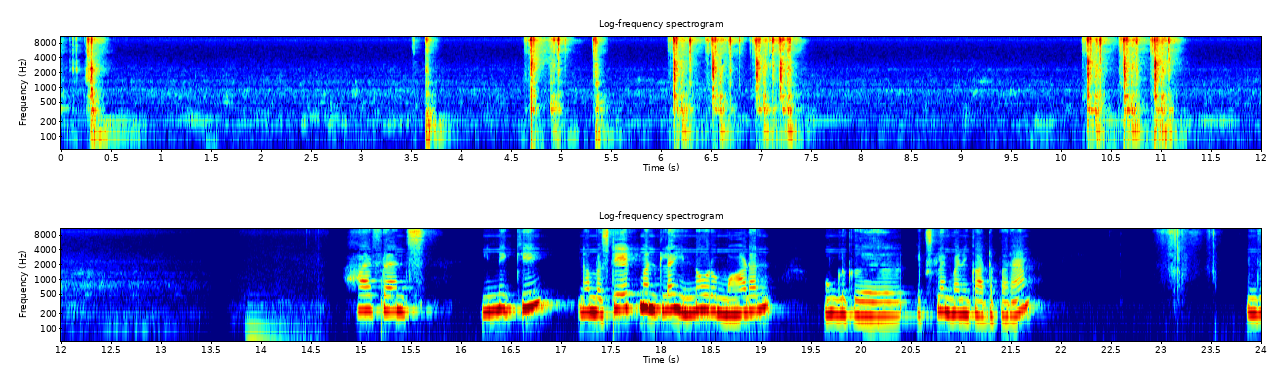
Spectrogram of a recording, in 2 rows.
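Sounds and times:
typewriter key clicks: 0:00.0 - 0:00.5, 0:04.6 - 0:05.5, 0:06.1 - 0:07.4, 0:10.2 - 0:11.3.

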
